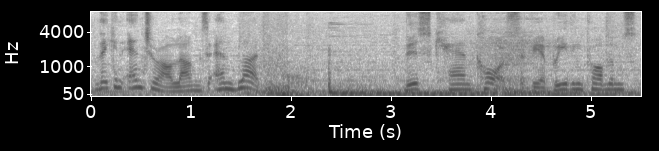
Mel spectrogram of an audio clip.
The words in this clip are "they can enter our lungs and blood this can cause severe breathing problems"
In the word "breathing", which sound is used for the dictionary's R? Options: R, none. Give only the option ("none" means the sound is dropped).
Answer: R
